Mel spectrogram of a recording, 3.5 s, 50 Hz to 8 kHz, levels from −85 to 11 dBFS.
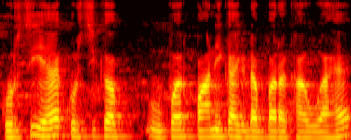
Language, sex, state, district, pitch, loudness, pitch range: Hindi, male, Jharkhand, Deoghar, 140 Hz, -18 LUFS, 135-145 Hz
